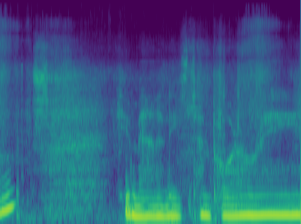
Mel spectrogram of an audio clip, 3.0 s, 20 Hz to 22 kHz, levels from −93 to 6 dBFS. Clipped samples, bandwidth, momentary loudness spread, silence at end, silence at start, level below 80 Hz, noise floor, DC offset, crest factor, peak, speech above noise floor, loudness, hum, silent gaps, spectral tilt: under 0.1%; 10 kHz; 17 LU; 0 s; 0 s; -54 dBFS; -37 dBFS; under 0.1%; 12 dB; -6 dBFS; 21 dB; -17 LUFS; none; none; -7 dB/octave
